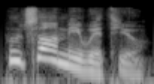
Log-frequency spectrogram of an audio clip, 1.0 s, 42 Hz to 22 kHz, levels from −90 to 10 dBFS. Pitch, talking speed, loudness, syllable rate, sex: 165 Hz, 290 wpm, -18 LUFS, 5.6 syllables/s, male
